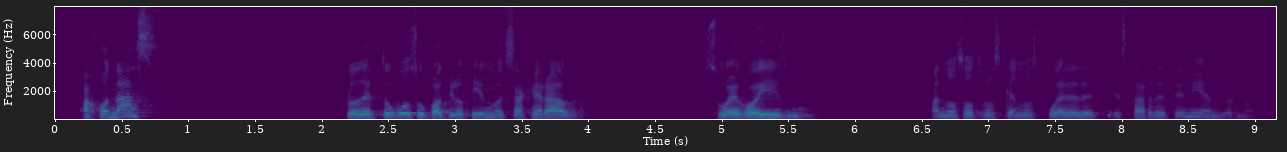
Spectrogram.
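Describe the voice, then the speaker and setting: Speaking at a moderate pace, a man with a high voice uses lively intonation, big swings in loudness and long, frequent pauses, captured on a very clean recording with a silent background. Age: 70s. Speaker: preacher. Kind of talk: sermon.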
